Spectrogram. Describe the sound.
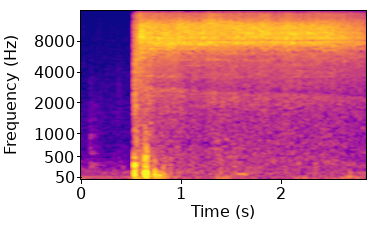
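After a brief silence, a voice lets out a long, steady hiss, imitating air let out of a balloon. It starts abruptly, stays loud for over two seconds, then eases slightly.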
